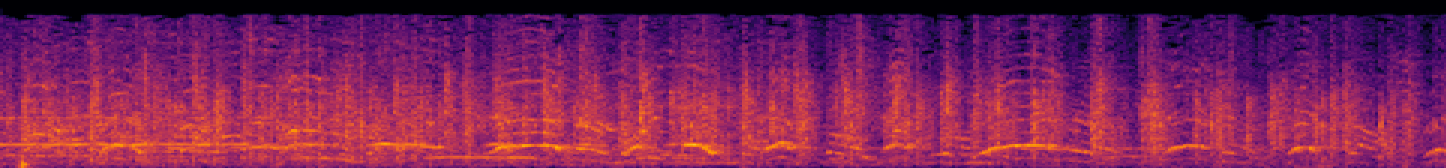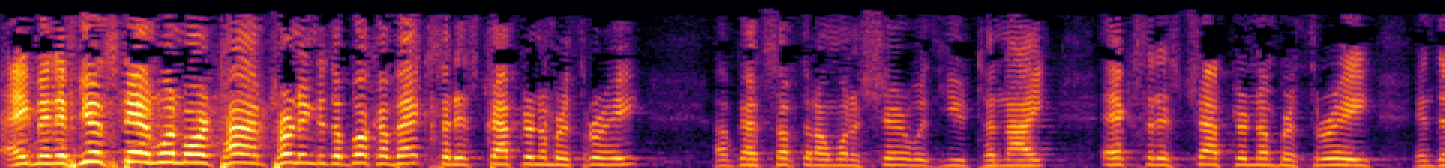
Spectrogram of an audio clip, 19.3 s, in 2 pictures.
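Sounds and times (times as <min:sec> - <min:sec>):
people clapping: 0:00.0 - 0:11.8
speech: 0:09.7 - 0:19.2.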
